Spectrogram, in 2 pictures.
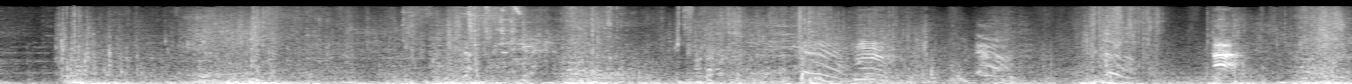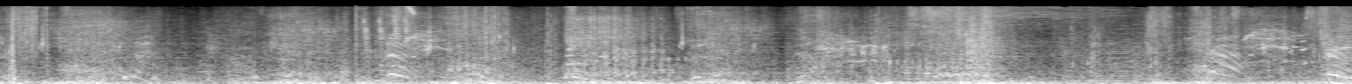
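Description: Punches and kicks thud against a creature.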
